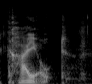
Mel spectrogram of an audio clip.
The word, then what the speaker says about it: coyote: on up it's coyote no it's coyote but I know I've got one friend who calls him coats yeah he's got it's just abbreviated coyote we don't want to make it too many syllables we'll just go C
